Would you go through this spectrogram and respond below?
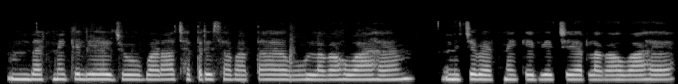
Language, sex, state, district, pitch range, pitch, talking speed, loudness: Hindi, female, Chhattisgarh, Raigarh, 225-235 Hz, 225 Hz, 185 wpm, -18 LUFS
